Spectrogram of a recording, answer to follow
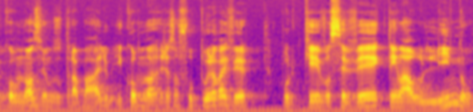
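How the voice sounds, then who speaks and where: Ordinary pitch variation in a space with audible room echo. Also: man. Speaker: podcast co-host. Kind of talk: casual chat. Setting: remote recording over internet.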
